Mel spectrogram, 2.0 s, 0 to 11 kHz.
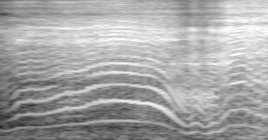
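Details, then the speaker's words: Redcat Earthquake 3.5 nitro RC truck with two-speed gearbox on 30% nitro 10% oil fuel; high buzzy revving then pitch collapses as second gear engages; bogging since purchase, owner says not lean given heavy smoke; bog on upshift. "question is is it gonna balk down when I'm trying to hit second gear because that's what this thing does constantly so let's see oh yeah you heard that I've been having that ever since I bought this truck"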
